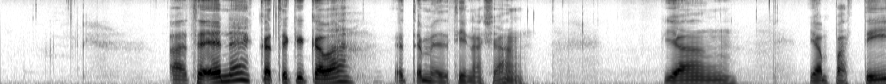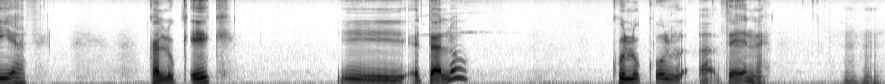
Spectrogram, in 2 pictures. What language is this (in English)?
Itzá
